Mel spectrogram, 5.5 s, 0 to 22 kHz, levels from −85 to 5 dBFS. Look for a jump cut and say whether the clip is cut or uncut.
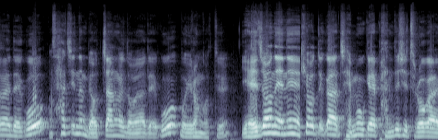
cut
